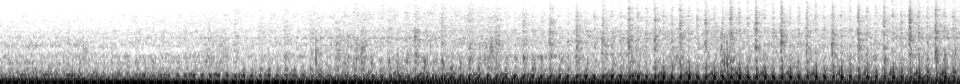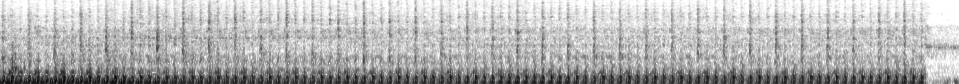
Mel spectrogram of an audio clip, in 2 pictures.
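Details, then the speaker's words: Ford EcoBoost truck with an exhaust manifold leak that developed about a year earlier; fast even ticking about four per second over the running engine. "probably almost a year ago it developed an exhaust leak as well exhaust manifold leak so i'll let you i'm going to go ahead and start it up and let you hear what it sounds like"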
